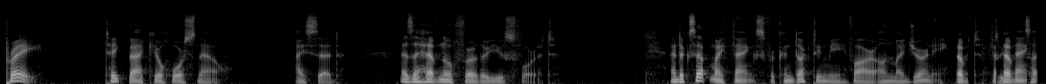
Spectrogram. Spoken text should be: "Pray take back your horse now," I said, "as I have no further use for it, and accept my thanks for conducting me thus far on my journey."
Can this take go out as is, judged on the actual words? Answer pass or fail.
fail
